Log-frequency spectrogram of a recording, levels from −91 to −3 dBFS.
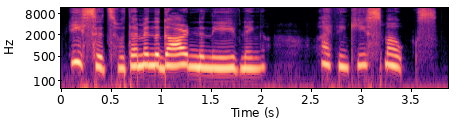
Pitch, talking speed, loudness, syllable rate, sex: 255 Hz, 215 wpm, -16 LUFS, 5.8 syllables/s, female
